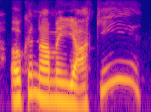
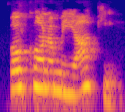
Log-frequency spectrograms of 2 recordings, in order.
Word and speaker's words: okonomiyaki: my best shot I was drawn to the okon namaki okaki yeah say it okonomiyaki okonomiyaki uh and which one I have the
